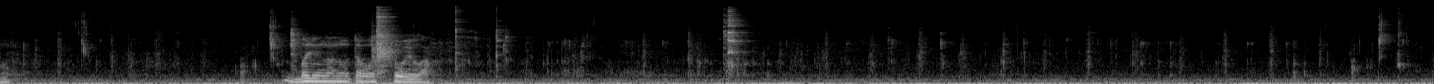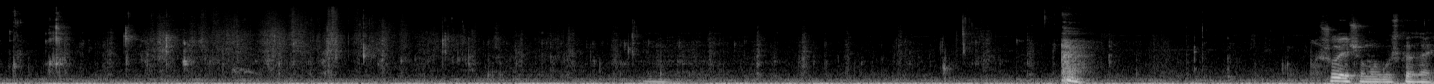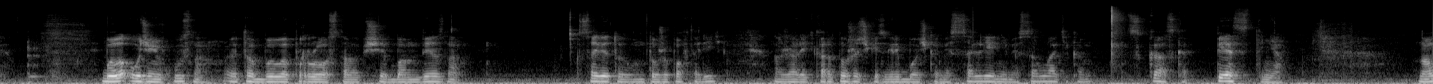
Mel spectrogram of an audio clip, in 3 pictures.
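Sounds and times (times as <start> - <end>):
person chewing food: 0.1 - 3.0, 4.8 - 27.4.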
